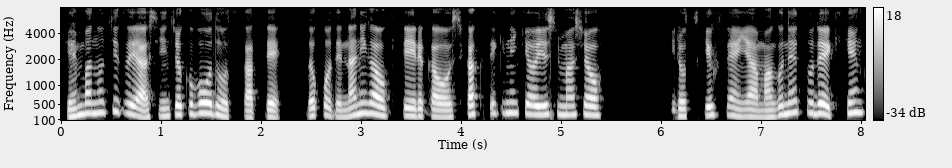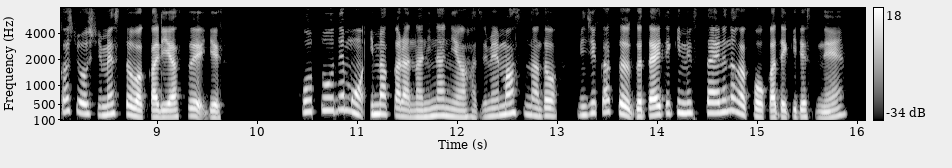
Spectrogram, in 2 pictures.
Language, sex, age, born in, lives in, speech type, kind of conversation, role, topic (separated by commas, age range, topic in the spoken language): Japanese, female, 30-34, Japan, United States, read, expert-assistant, expert, 恐竜化石の発掘プロジェクトを計画する時、限られた時間や人手をどうやってうまく使えばいいでしょうか？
